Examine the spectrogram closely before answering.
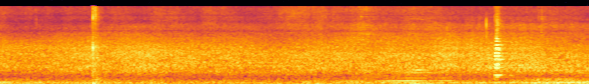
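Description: Outdoor road-traffic noise with a low, fluctuating wind rumble on the phone microphone, and a short faint horn-like tone about four seconds in.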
